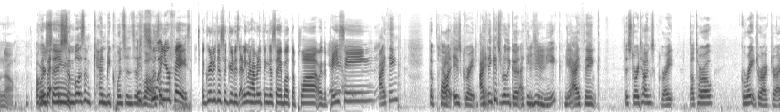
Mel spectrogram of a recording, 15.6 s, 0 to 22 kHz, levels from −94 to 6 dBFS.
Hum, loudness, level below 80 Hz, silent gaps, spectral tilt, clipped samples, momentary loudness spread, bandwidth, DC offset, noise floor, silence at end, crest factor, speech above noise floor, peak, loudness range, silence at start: none; -26 LUFS; -66 dBFS; none; -3 dB/octave; under 0.1%; 12 LU; 16.5 kHz; under 0.1%; -56 dBFS; 0 s; 22 dB; 29 dB; -6 dBFS; 7 LU; 0 s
